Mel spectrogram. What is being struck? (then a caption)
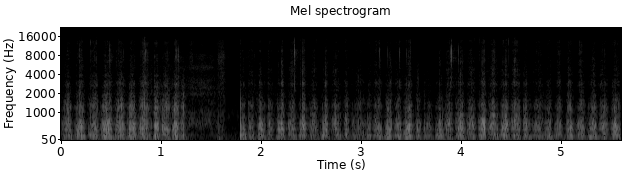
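Corrugated cardboard box scratched with a ballpoint pen. A ballpoint pen scratches rapidly back and forth across a large, empty, hollow corrugated cardboard box, cross-hatching in quick, rhythmic strokes. The dry, papery scratching pauses briefly after about a second, then resumes at the same brisk pace to the end.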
